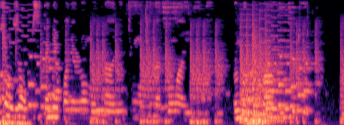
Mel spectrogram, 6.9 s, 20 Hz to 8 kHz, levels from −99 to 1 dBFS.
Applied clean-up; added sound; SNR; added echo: classical method Wiener filter.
